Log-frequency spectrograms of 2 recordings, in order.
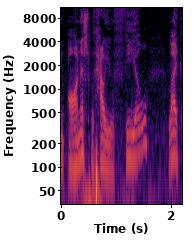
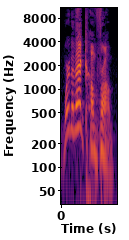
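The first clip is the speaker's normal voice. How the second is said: much louder and far higher, near a mock shriek; shocked disbelief; 13 semitones higher, 12 dB louder, faster than usual. Realizing the baggage was always there, loud shocked squeal. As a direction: sell total astonishment. Acting out sudden self-realization.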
